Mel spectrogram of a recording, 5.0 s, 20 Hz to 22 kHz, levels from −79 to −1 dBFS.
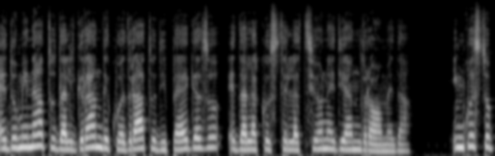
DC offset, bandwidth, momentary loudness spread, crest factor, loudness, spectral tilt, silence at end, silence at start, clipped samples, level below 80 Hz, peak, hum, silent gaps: under 0.1%; 17.5 kHz; 7 LU; 16 dB; -22 LUFS; -5 dB/octave; 0 s; 0 s; under 0.1%; -52 dBFS; -6 dBFS; none; none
